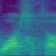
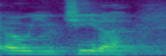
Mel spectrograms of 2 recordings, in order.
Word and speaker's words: Ouachita: It's spelled Ouachita, O-U-A-C-H-I-T-A. If you looked at it, you would never say Ouachita. You would look at it and say O-U-Cheetah.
